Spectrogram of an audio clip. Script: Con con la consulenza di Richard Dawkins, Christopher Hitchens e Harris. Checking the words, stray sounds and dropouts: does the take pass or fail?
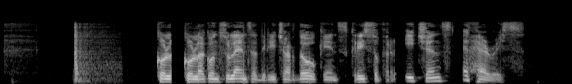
fail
